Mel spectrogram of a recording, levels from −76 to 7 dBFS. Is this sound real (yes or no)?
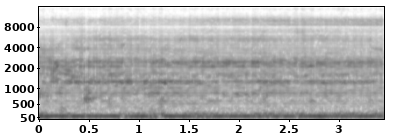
no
